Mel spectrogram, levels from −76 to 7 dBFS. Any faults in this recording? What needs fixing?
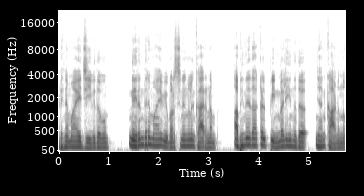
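Nothing stood out on listening to this speech recording, so there is nothing to fix.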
